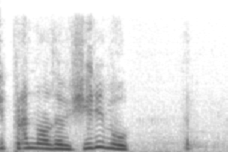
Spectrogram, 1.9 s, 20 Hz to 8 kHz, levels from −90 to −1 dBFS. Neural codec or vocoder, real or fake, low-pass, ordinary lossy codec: codec, 16 kHz in and 24 kHz out, 0.6 kbps, FocalCodec, streaming, 4096 codes; fake; 7.2 kHz; none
